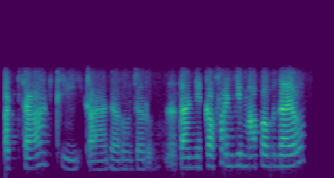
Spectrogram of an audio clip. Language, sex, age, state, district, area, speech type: Sindhi, female, 45-60, Maharashtra, Thane, urban, conversation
